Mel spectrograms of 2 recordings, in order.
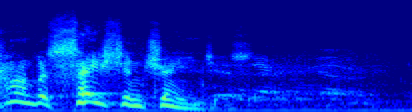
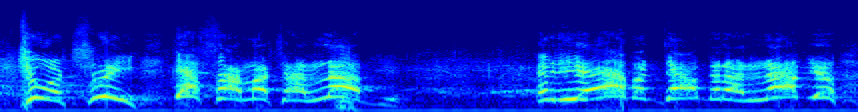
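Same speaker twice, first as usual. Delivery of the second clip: excited preaching; 5 semitones higher than usual. Real, not acted. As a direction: shout God's love to the crowd. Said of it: "I get excited when I talk about God's love".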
